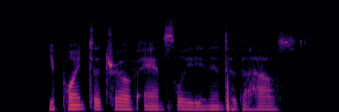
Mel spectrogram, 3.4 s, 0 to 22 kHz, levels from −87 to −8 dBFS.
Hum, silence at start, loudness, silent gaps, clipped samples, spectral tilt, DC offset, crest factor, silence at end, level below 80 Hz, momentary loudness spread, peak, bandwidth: none; 0.5 s; -51 LUFS; none; under 0.1%; -4.5 dB/octave; under 0.1%; 22 dB; 0.45 s; -84 dBFS; 10 LU; -28 dBFS; 13 kHz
